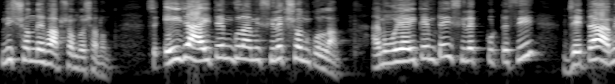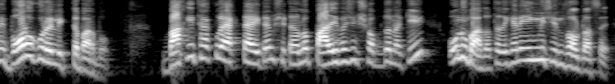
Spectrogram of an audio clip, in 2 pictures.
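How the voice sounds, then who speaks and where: Young tutor, rapid-fire delivery, playful, rhetorical questions, English words mixed in. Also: medium pitch, animated. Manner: mixes English words into Bengali. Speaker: online tutor. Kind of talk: webinar lecture.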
